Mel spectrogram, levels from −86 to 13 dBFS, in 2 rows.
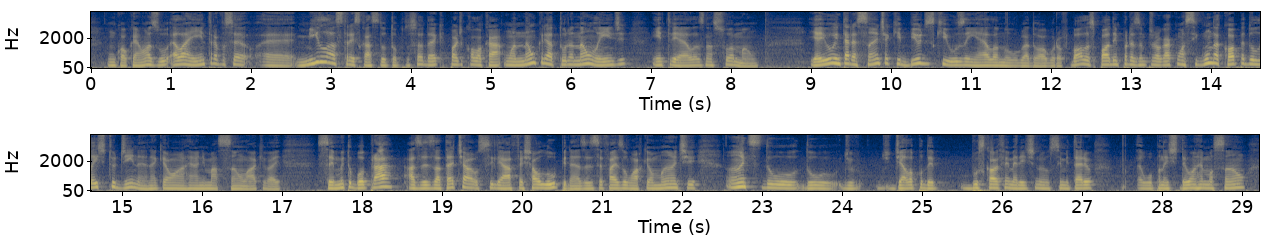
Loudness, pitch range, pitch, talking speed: -18 LUFS, 125-155 Hz, 135 Hz, 210 wpm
